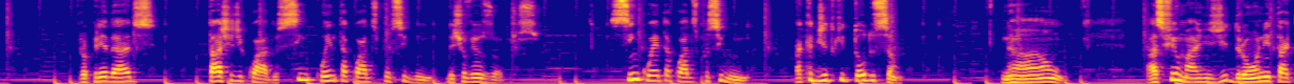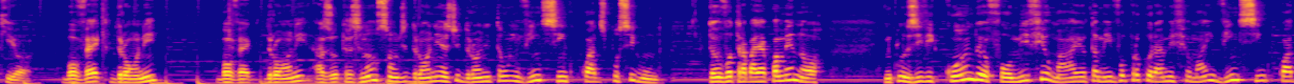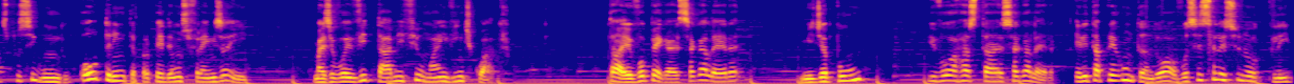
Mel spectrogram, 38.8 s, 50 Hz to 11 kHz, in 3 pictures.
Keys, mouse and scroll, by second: 34.6 alt+Tab, 35.1 shift+click.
